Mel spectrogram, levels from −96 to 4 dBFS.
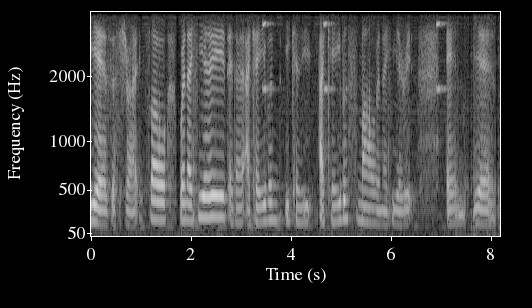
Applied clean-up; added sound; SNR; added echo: none; Bowed string instrument; 10 dB; none.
